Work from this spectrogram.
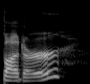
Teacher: that R is basically just an American English R by itself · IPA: [bʌt.ɹ]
